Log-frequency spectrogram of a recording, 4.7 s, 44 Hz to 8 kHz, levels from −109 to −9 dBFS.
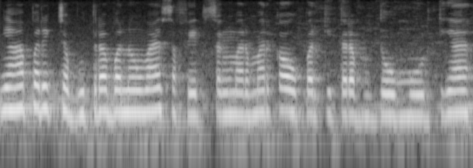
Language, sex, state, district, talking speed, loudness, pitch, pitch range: Hindi, female, Bihar, Vaishali, 190 wpm, -26 LUFS, 235 Hz, 225-250 Hz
